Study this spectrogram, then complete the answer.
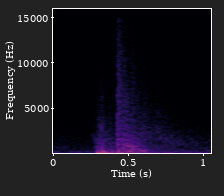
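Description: A burst of gunfire rings out in the World War II game Gates of Hell, a quick volley of shots emptying a magazine, faint and muffled over low background noise.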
